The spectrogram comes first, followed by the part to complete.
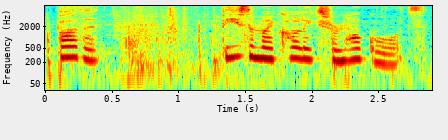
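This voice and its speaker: A softly intense witch played by a woman, grieving yet resolute. Her voice sits fairly high, with faint music beneath, in the manner of a dramatic fantasy game. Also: moderate pace, natural voice. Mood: composed, resolute. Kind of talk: cinematic fantasy game acting.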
